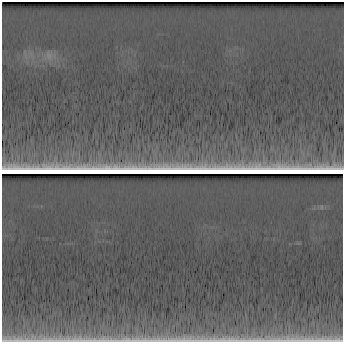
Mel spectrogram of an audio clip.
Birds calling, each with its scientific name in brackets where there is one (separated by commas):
Common Yellowthroat (Geothlypis trichas), Black-capped Chickadee (Poecile atricapillus)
